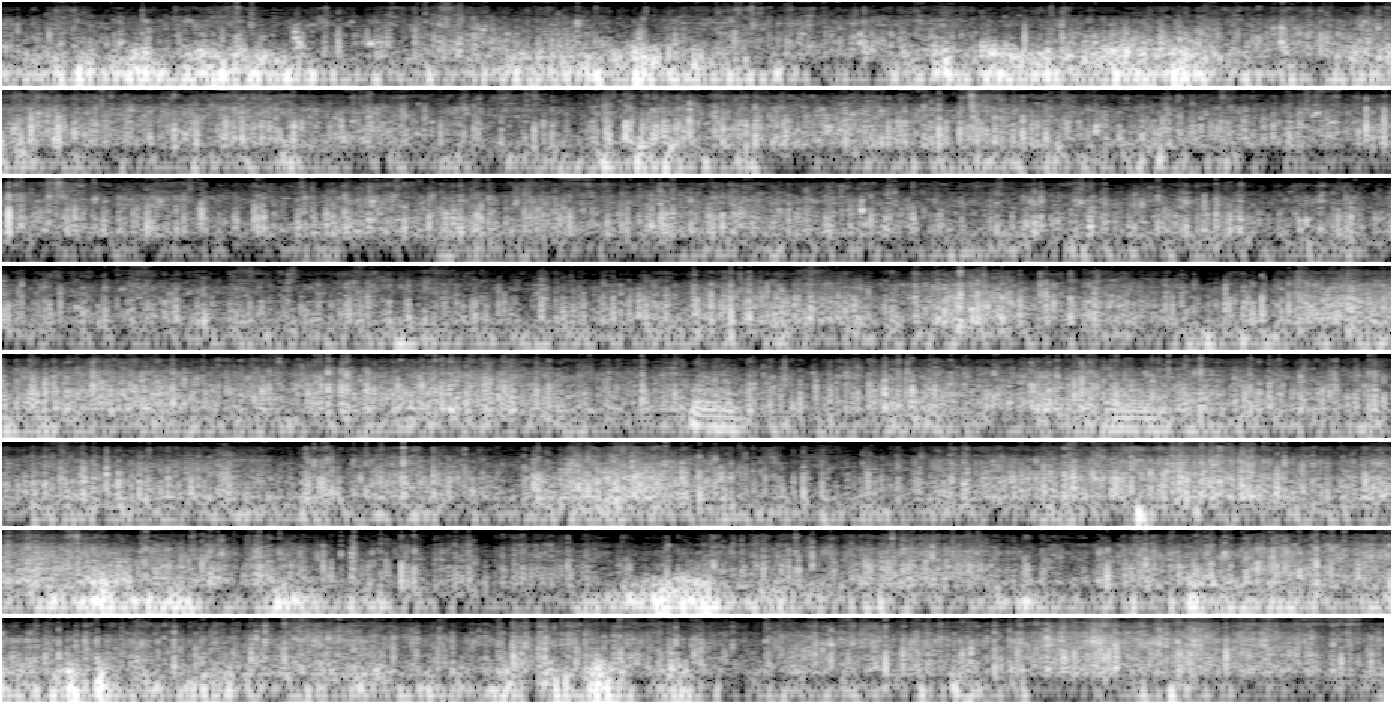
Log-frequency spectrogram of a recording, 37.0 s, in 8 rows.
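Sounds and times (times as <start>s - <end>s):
wind buffeting microphone: 0.0s - 8.6s, 27.8s - 35.8s
steady rain falling: 0.0s - 37.0s.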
